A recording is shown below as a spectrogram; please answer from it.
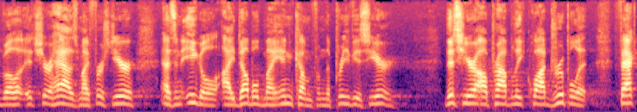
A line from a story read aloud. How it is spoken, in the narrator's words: he says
